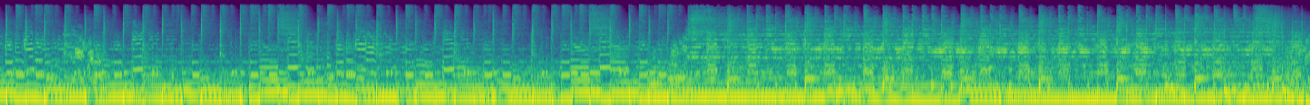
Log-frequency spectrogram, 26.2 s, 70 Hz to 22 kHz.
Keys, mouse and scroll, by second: 14.7 ctrl+scroll up 1, 16.3-26.2 drag.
